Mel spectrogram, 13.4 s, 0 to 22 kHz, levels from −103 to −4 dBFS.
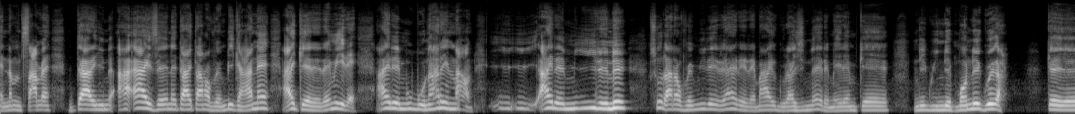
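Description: Nothing stood out as a technical problem on listening to the speech.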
